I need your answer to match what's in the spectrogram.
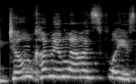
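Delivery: put-on shrill screaming, very high yelled voice. Retelling a father yelling from the stands during a race, imitating a father's yelling. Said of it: "he's screaming at me".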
